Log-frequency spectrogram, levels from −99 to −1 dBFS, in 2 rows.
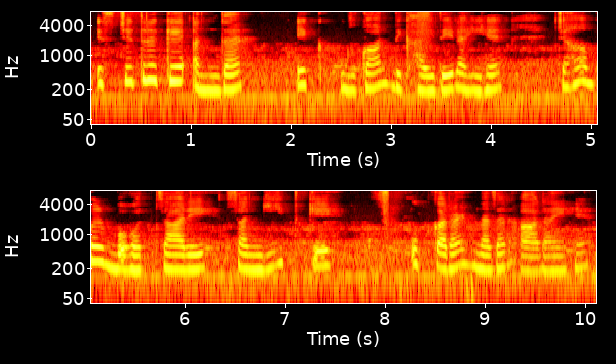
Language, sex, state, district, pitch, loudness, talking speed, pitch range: Hindi, female, Maharashtra, Dhule, 210 Hz, -29 LUFS, 125 wpm, 195-240 Hz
